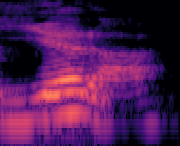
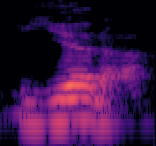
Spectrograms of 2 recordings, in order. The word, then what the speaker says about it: Jera: These two, a gear, the word Yera, the way it's spelled Jera, Yera, is also pronounced gear, Gear.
